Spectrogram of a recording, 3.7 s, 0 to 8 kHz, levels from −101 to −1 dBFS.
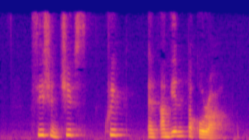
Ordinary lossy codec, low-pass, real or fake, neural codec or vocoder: MP3, 48 kbps; 7.2 kHz; fake; codec, 16 kHz, 0.8 kbps, ZipCodec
